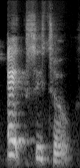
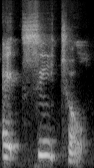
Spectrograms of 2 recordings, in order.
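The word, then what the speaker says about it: éxito: And don't forget as well there's an accent on the e. So it's exal not exto.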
